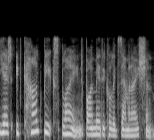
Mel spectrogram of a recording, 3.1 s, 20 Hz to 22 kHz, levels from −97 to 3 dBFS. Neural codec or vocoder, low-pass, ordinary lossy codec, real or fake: codec, 16 kHz, 4 kbps, X-Codec, WavLM features, trained on Multilingual LibriSpeech; 7.2 kHz; Opus, 64 kbps; fake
